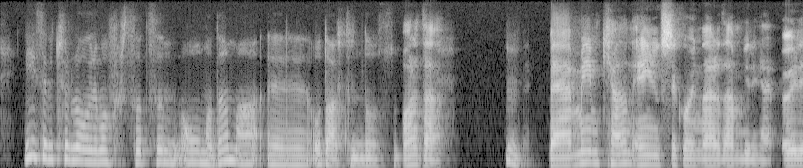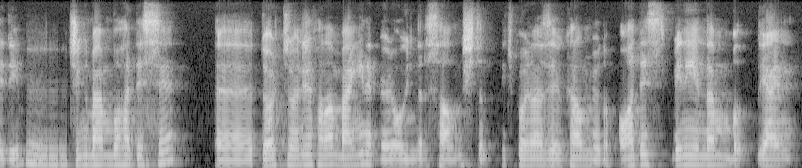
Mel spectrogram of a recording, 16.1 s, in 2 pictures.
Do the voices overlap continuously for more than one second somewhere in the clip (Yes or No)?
No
